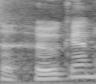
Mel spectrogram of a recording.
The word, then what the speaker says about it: Sahuagin: Actually, it's pronounced Sahuagin, apparently, but no one says Sahuagin.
